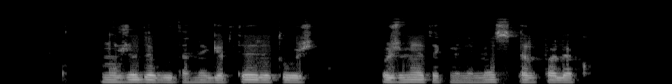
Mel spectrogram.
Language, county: Lithuanian, Klaipėda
